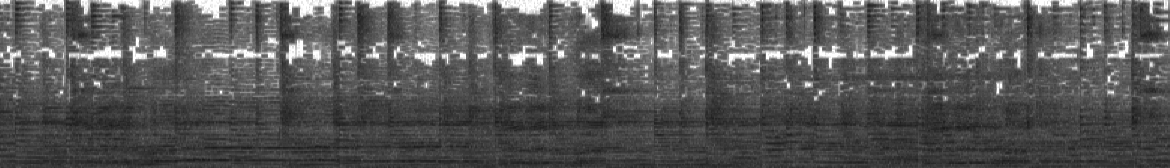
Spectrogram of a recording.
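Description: Live acoustic band playing: two acoustic guitars strummed, a djembe played by hand, and a man singing the lead melody.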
